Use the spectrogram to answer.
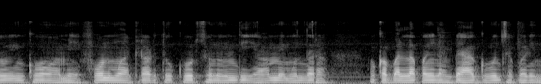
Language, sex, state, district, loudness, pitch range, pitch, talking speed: Telugu, male, Telangana, Adilabad, -17 LUFS, 95-100 Hz, 95 Hz, 135 wpm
